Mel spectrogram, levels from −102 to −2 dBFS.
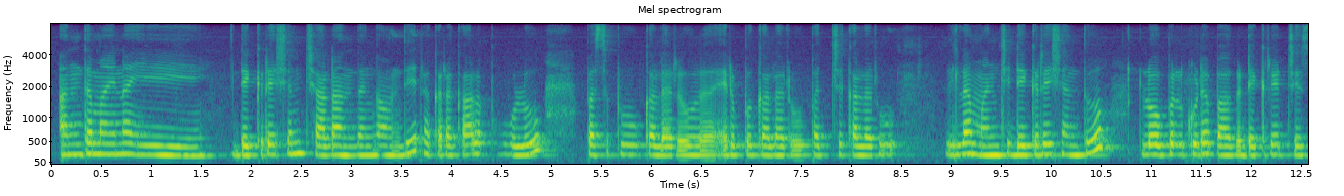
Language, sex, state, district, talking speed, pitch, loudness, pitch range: Telugu, female, Telangana, Hyderabad, 105 wpm, 205 Hz, -17 LUFS, 200-220 Hz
